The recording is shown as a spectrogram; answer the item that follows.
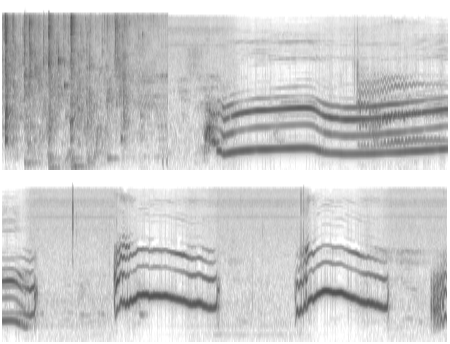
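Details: Chihuahua howling in long, sustained tones. A steady, wavering note of about three seconds is followed by two shorter arched howls that rise and fall. Brief music and clatter are heard at the start.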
